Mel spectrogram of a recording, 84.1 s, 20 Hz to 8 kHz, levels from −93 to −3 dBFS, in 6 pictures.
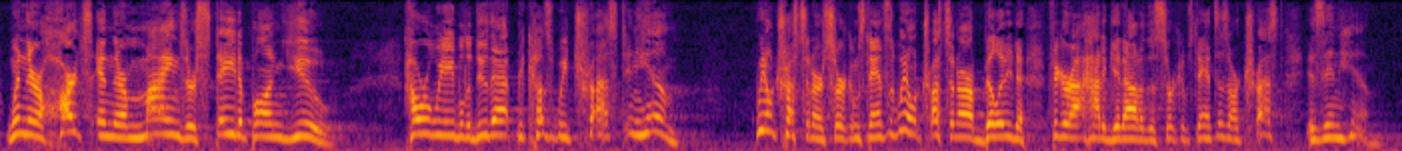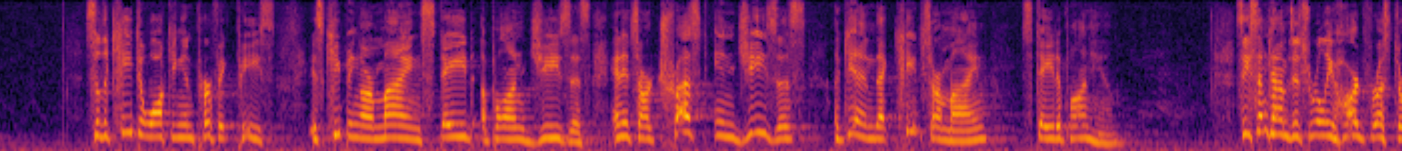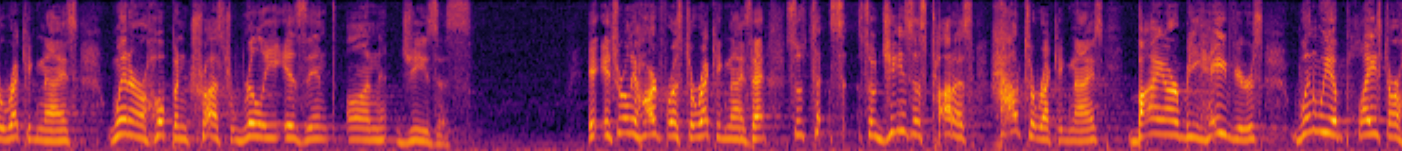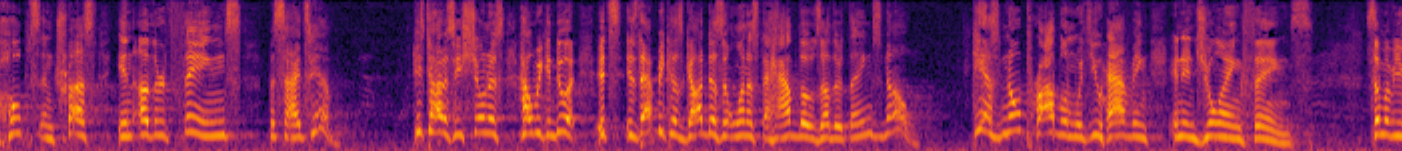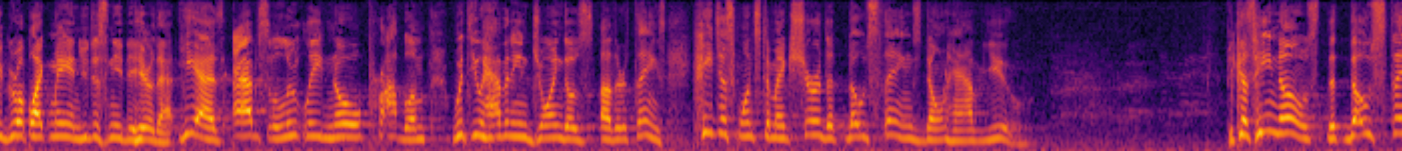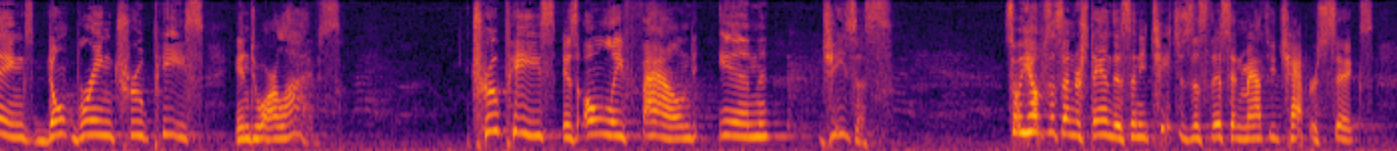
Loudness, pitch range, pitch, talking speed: -25 LUFS, 190-245 Hz, 215 Hz, 170 wpm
